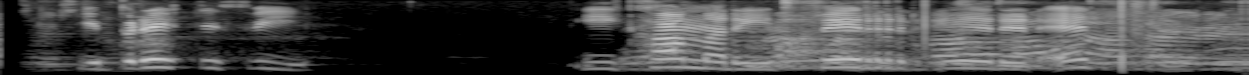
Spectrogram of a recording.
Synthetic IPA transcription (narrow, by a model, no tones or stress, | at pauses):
jɛpɾejht̪ɪθvi | ikʰaːmaɾifɪɾɛɾɪɾet̪lɪ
